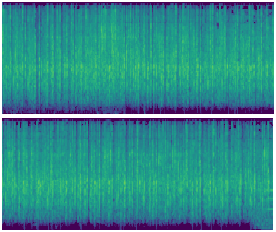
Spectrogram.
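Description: Audience applauding steadily, many hands clapping together in a large hall.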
